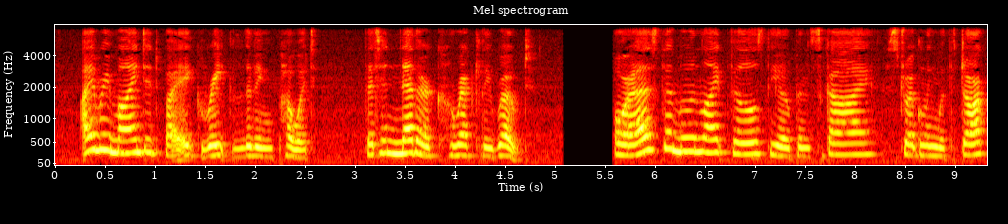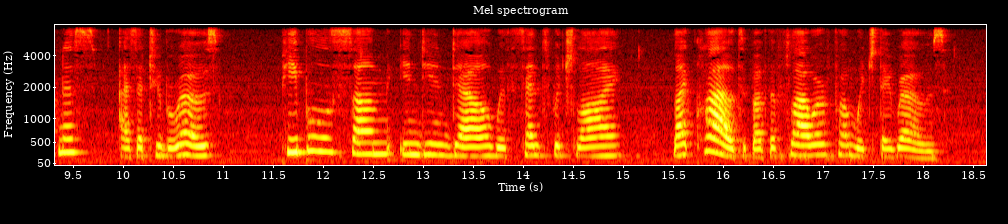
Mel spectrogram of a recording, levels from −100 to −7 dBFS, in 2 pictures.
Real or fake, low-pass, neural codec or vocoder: real; 7.2 kHz; none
